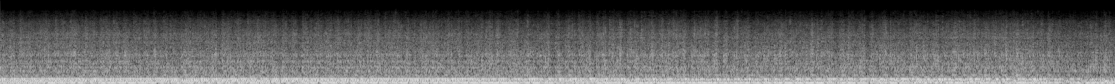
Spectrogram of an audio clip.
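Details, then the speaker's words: 1976 Chevrolet Vega drag car with new 427 V8, restarted after fixing no oil pressure (distributor not seated on oil pump): deep loud even lumpy idle, no knocks or ticks; great oil pressure, healthy. "everything sounds good all right vegas on the ground everything's good it's got great oil pressure"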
